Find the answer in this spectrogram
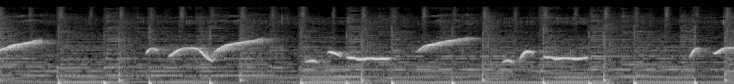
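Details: Captive lory, said to mimic words and laughter, gives clear, tuneful whistles that swoop up and down, about one phrase every two seconds, over a steady low indoor hum and a few clicks.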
